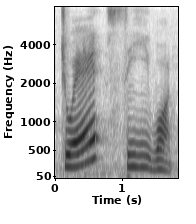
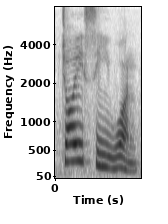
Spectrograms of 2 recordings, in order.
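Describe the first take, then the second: First: The first syllable sounds like 'chweh'. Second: The first syllable sounds like 'cho-ee'. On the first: The speaker calls it right. "harusnya bilangnya [name]" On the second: The speaker calls it wrong. "orang-orang yang tidak belajar Hangul itu bacanya Choi"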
